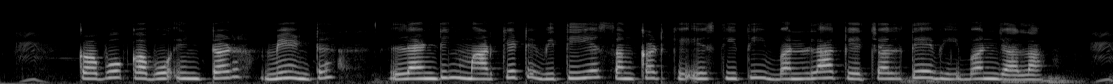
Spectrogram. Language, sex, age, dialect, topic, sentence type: Bhojpuri, female, 18-24, Southern / Standard, banking, statement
